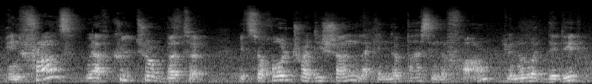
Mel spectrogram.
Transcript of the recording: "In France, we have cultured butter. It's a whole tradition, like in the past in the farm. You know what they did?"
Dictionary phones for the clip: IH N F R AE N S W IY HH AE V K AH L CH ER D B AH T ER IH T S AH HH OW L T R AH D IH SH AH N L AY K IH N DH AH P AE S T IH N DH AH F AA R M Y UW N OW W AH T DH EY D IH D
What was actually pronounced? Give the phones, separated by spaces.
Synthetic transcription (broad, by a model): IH N F R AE N S W IY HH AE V K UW L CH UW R B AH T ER IH T S AH HH OW L T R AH D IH SH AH N L AY K IH N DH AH P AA S IH N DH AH F AA R M Y UW N OW W AH T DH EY D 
